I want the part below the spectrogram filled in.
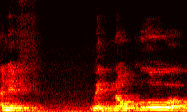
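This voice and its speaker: Amid noticeable background noise and audible room echo, the speaker goes at a very slow pace with fairly even intonation. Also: woman. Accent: Spanish. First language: Spanish. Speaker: university student. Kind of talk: casual chat. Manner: hesitant.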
